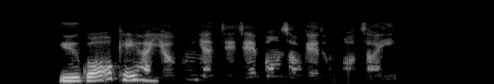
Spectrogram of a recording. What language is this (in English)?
Cantonese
